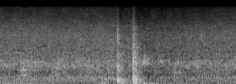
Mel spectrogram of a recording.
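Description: Steady rushing and trickling of water from aquarium sump filtration, with two quick clicks just past a second in.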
